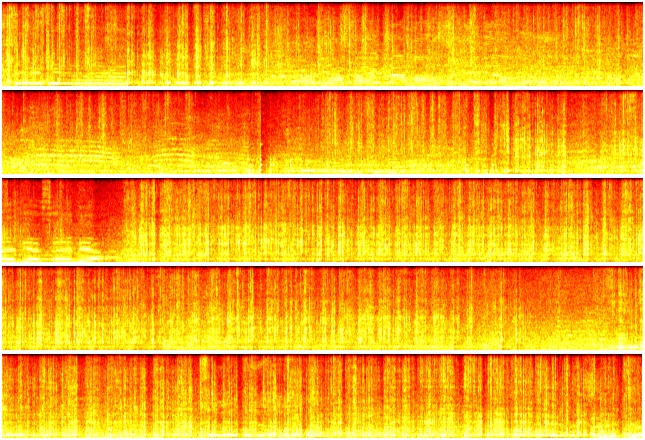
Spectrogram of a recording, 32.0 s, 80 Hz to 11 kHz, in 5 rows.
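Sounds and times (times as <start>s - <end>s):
outdoor background noise: 0.0s - 32.0s
car engine running low: 16.7s - 31.8s.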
